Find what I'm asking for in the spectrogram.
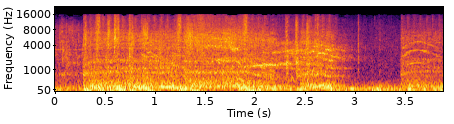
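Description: Gunfire in the shooter game Aliens: Colonial Marines, with rapid bursts of loud shots and crashing impacts packed close together across the clip and no talk over them.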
